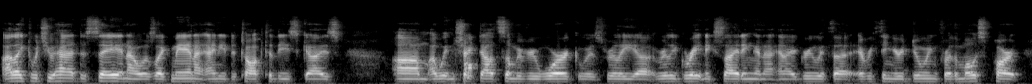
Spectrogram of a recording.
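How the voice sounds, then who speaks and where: A man's voice: mid-range voice, level tone, fast, pushed and bright. A man from Miami hosting a casual talk radio show, rambling with many fillers.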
